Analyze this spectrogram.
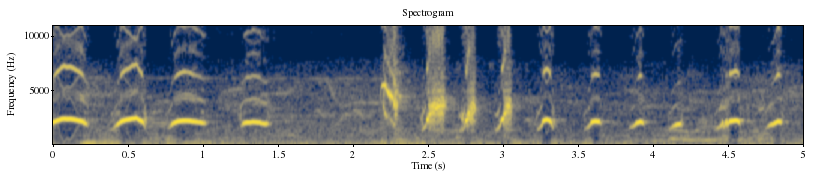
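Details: Green leafbird song used to fire up leafbirds lacking aggression: a series of ringing, arched whistles, first spaced and slow, then a fast even run of similar notes about three per second.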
